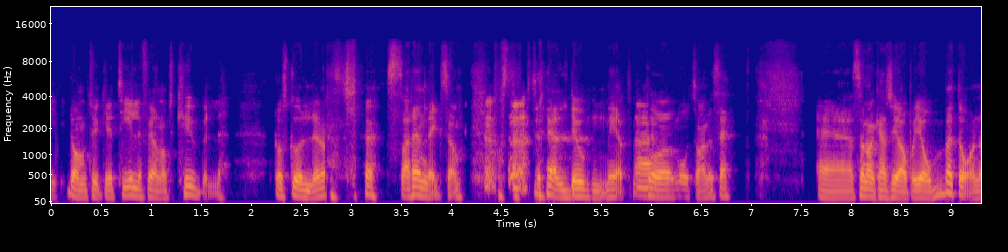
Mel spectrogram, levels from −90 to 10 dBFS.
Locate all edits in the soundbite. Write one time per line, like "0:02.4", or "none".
0:02.7
0:05.8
